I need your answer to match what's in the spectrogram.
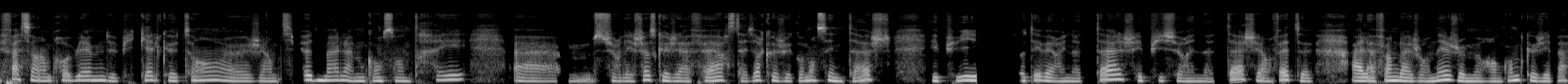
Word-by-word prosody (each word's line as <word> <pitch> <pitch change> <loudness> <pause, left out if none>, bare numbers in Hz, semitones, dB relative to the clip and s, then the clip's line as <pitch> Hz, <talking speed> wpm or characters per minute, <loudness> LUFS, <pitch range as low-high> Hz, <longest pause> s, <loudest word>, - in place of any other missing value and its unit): face 210 - +2
à - - +3
un 165 0 0
problème 195 +2 +1
depuis 160 -4 -5
quelque 190 -3 -2
temps. 195 +4 0
Heu, 150 -3 -2
j'ai 150 0 -4
un 145 +1 -3
petit - - -7
peu 210 0 +4
de 190 - +2
mal 190 +1 +3
à 175 - 0
me 165 0 0
concentrer, 170 +7 -1 0.5
hem, 150 -3 -3 0.4
sur 160 - +1
les 155 0 -4
choses 205 +7 +1
que 175 - +1
j'ai 155 0 -2
à 145 -1 -2
faire. 175 +5 0
C'est-à-dire 165 +5 -1
que 180 - -1
je 160 - -5
vais 155 - -3
commencer 175 +4 +5
une 155 -3 +1
tâche 215 +8 -1 0.4
et 165 -3 +1
puis 180 +3 +3 0.4
sauter 165 +2 -1
vers 160 -5 +1
une 145 0 -2
autre 140 +1 -7
tâche, 230 -2 +2
et 170 - 0
puis 165 0 -6
sur 160 -2 -2
une 140 0 -4
autre 130 - -10
tâche, 115 +1 +1
et - - +2
en 145 - -4
fait, 195 +4 0
heu, 150 -1 -1 0.4
à 165 -1 +5
la 160 -2 +4
fin 180 +4 +3
de 180 - +7
la 160 -2 +4
journée, 150 +7 +3
je 180 -6 +2
me 145 -1 +1
rends 140 0 -4
compte 190 +8 +2
que 175 - 0
j'ai 145 -2 -1
pas 175 +4 -4
165 Hz, 235 wpm, -23 LUFS, 150-190 Hz, 0.5 s, de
